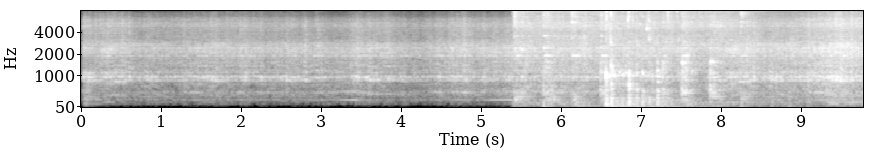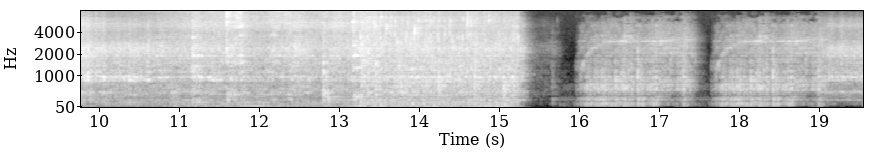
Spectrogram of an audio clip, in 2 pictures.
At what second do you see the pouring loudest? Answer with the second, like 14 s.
7 s.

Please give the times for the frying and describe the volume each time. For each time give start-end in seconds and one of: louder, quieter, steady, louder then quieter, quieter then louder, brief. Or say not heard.
5.3-13.6 quieter then louder.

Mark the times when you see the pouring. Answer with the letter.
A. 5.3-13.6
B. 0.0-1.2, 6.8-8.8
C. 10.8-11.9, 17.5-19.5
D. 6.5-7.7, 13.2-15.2
D.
